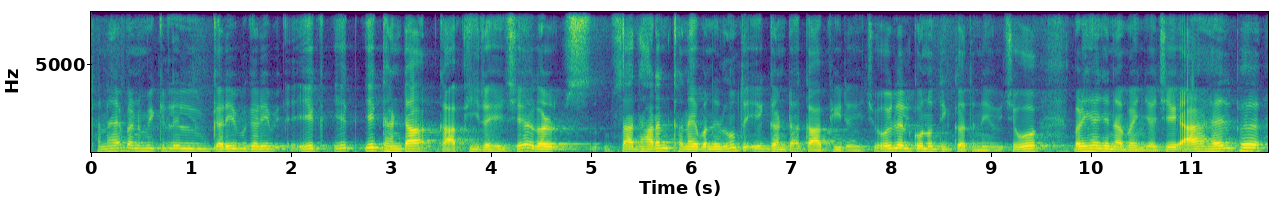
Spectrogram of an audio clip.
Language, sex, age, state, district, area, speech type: Maithili, male, 45-60, Bihar, Madhubani, urban, spontaneous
